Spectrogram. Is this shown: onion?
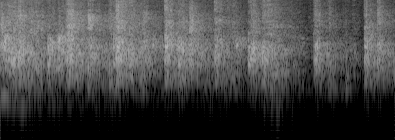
no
